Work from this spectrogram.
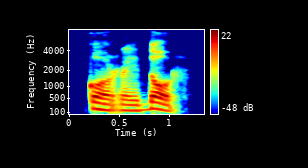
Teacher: Recae en la última sílaba.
